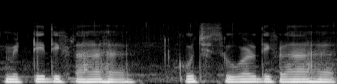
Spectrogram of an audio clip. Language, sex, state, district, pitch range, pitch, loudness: Hindi, male, Bihar, Patna, 115-125 Hz, 120 Hz, -11 LUFS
